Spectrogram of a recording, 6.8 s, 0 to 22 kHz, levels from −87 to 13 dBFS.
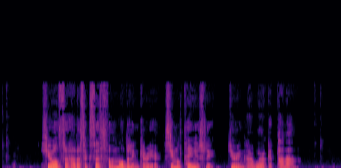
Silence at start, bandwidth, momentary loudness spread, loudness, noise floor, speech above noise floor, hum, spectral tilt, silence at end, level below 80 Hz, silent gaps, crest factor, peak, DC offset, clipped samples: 0.25 s; 11.5 kHz; 11 LU; -28 LUFS; -59 dBFS; 32 dB; none; -6.5 dB/octave; 0.9 s; -48 dBFS; none; 20 dB; -8 dBFS; under 0.1%; under 0.1%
